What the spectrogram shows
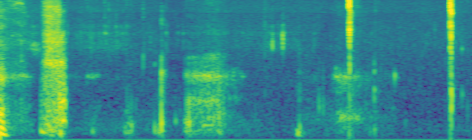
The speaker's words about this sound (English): Uh, it's like mm, take a sip. Just take a sip.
